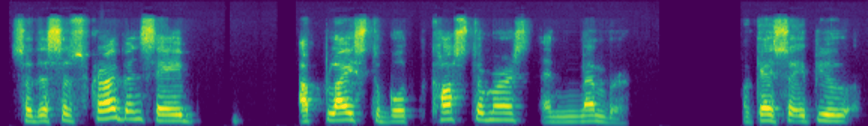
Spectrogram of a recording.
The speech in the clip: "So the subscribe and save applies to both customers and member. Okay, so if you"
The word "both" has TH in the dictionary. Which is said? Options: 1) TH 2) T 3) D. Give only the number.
2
